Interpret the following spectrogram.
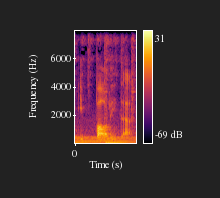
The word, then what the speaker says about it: Ippolita: The accent's on the second syllable, IPPOLITA.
